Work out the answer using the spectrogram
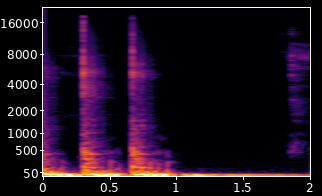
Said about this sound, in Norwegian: jeg slo i bordet for å skape støy.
